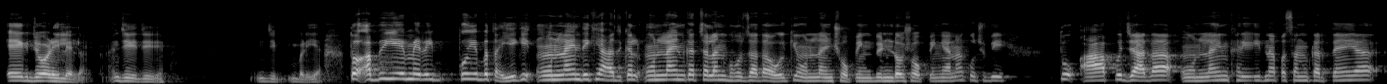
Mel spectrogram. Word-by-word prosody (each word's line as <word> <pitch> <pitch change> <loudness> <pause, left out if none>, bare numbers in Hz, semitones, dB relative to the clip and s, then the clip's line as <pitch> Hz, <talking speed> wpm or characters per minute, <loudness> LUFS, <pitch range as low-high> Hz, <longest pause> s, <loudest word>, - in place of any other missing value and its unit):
1 175 -2 +3
जोड़ी 165 -2 +5
ले 140 - 0
लो। - - -11 0.3
जी, 155 -3 -1
जी। 130 0 -7 1.0
जी, 130 - -10 0.2
बढ़िया। - - -9 0.3
तो 255 - +8
अभी 245 +3 -2
ये 260 -1 +5
मेरे 240 -2 +2 0.3
को 255 +1 +1
ये 250 - +1
बताइए 210 -8 0
कि 225 +2 -2 0.2
ऑनलाइन, 225 +2 +5
देखिए 230 0 +1
आजकल 195 +2 0 0.2
ऑनलाइन 220 0 +3
का 225 0 +1
चलन 210 -2 +1
बहुत 180 -1 -6
ज़्यादा 180 0 0
हो 155 -3 +1
गया 155 - -1
कि 205 - -5
ऑनलाइन 165 -2 -2
शौपिंग, 155 -1 -4
विंडो 165 0 +1
शौपिंग, 155 +1 -5
है 160 - -1
ना, 190 +3 -6
कुछ 190 -3 -12
भी। 180 0 -5 0.6
तो 475 - 0 0.3
आप 195 +3 +1
ज़्यादा 205 +2 +4 0.2
ऑनलाइन 185 +4 -2
खरीदना 190 +1 -5
पसंद 190 -1 -6
करते 185 +1 -4
हैं 195 +1 -2
या 210 0 -1
190 Hz, 190 wpm, -25 LUFS, 165-220 Hz, 1.0 s, तो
